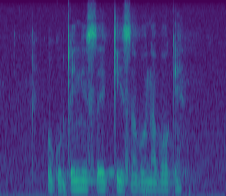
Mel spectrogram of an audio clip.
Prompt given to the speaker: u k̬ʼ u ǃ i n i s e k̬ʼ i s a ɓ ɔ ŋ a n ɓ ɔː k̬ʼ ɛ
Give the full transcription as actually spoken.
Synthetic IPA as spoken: u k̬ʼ u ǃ i n i s e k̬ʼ i s a ɓ ɔ n a ɓ ɔː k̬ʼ ɛ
